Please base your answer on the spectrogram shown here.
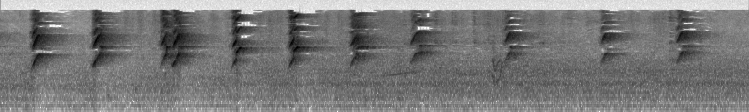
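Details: A wild noisy miner with two young, indoors and demanding food from an emptied feeder: quick, shrill rising chirps about two per second, loud at first and growing softer after the middle.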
